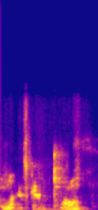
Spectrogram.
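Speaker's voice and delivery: put-on very high scream. Telling friends what a man yelled at his wife, retelling a scream. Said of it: "Just screamed it".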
